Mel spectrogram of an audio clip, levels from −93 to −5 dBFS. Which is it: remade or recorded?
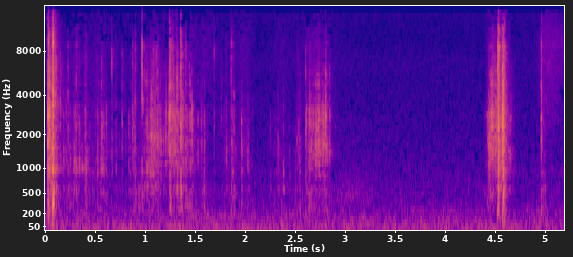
recorded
